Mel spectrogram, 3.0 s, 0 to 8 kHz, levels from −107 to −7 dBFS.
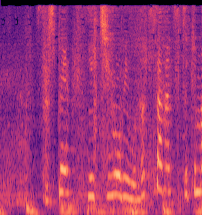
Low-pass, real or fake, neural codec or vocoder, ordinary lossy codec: none; fake; codec, 16 kHz, 1.1 kbps, Voila-Tokenizer; none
